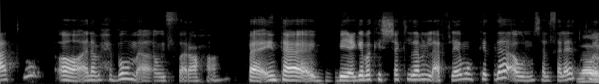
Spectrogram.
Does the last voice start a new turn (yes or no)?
yes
